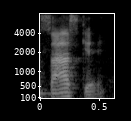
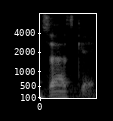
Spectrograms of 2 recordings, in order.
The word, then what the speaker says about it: Sasuke: grow like Naruto and Sasuke, and they're not my favorite characters in Naruto by a long shot. Nux, could you please stop the cultural appropriation and pronounce Sasuke properly?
